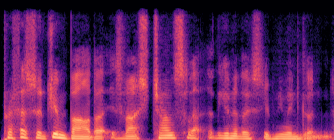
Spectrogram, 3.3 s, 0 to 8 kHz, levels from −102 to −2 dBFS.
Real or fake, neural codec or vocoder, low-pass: fake; codec, 16 kHz, 1 kbps, FreqCodec, larger model; 7.2 kHz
